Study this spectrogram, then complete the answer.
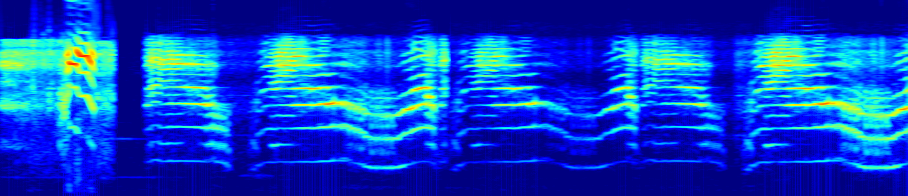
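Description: A cat meows repeatedly in long, drawn-out calls.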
